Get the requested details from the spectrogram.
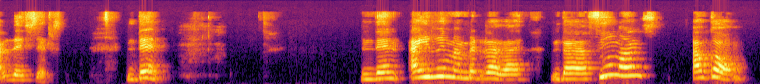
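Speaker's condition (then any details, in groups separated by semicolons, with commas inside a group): Cerebral palsy; limits current activity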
